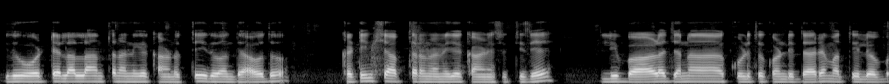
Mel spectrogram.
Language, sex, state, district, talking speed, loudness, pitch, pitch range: Kannada, male, Karnataka, Dakshina Kannada, 135 wpm, -15 LUFS, 130 Hz, 120-135 Hz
